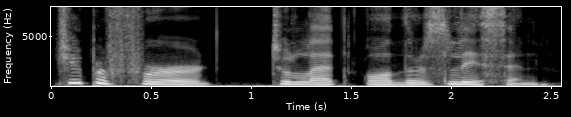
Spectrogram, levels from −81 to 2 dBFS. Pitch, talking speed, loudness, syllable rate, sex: 205 Hz, 140 wpm, -16 LUFS, 4.7 syllables/s, female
